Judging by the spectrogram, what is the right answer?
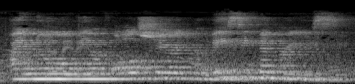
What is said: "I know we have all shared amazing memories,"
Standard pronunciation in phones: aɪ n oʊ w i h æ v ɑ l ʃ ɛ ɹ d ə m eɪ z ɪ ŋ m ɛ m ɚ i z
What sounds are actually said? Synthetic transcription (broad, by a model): aɪ n oʊ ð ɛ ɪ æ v ɑ l ʃ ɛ ɹ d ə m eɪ s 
